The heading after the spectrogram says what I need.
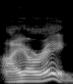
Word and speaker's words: IRA: talk about Iris and I'm not sure what the right way to say that is I've always said Ira for individual retirement Arrangement but I do hear people calling them IRAs from time to time so if anybody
